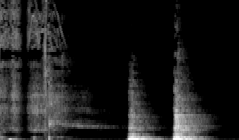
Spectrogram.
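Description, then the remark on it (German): Two short fart sounds about half a second apart, each a low, blunt burst that fades quickly, preceded by quieter rumbling noises; no one speaks. “Ich hab gefurzt.”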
